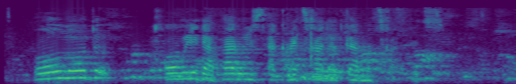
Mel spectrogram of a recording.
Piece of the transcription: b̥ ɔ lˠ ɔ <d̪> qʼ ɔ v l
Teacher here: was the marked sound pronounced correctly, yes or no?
yes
